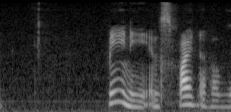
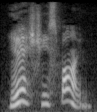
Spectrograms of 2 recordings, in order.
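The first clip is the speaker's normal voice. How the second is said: higher-pitched, eager answer; enthusiastic; 5 semitones higher, 3 dB louder than usual. A narrator's reading. Beanie tells Gringo about his visit, enthusiastically. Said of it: "said Beanie enthusiastically".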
